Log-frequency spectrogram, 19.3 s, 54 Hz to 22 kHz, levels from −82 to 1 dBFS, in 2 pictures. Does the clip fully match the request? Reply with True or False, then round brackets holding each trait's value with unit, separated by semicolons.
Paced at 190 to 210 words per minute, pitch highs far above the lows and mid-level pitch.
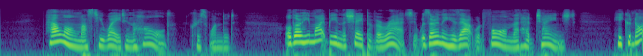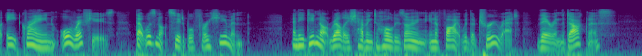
True (200 wpm; 6.6 semitones; 165 Hz)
